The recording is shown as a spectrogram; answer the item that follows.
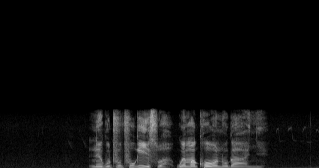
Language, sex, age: Swati, male, 18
